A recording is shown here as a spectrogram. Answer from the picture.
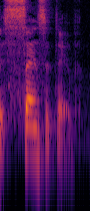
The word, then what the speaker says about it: sensitive: これで sensitive、 sensitive、これですね。ポイントはね、よろしいでしょうか。では私の後について発音いきましょう。 sensitive、 sensitive。最後 V の音ですね。 V、携帯バイブ。 V、 F の唇をね、前の歯に当てて、フからフフと変化するってですね。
